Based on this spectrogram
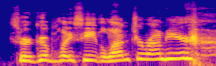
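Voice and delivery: fast, laughing through it; high laughing question after missing the appointment. Real, not acted. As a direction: laugh at yourself. Laughing at his mistake.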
